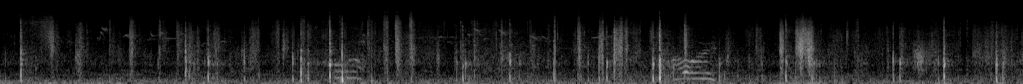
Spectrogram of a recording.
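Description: Tennis rally on a clay court: sharp racket strikes on the ball and ball bounces, with the players' shoes scuffing on the clay between shots.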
